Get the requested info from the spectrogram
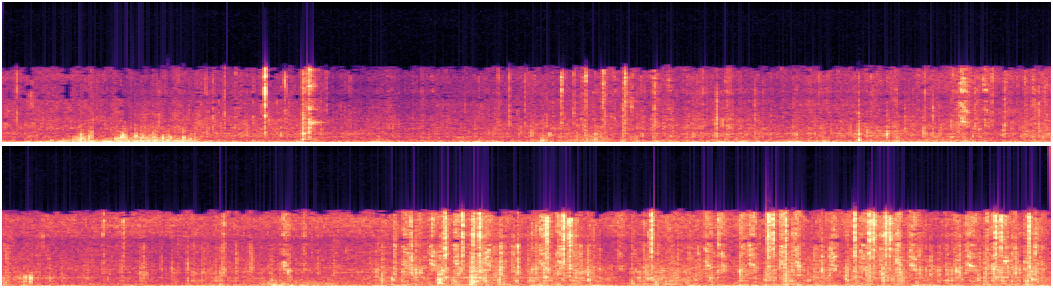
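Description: Mountain bike riding fast down a rough dirt trail, heard through an action camera's built-in microphone. Steady wind noise on the mic and tyre rumble over loose dirt and rock, with frequent clicks and rattles from the bike, and a louder gust in the first second.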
